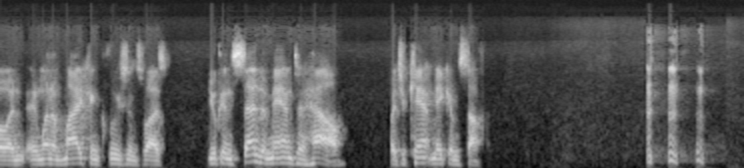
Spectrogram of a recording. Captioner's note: Sadhguru laughs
